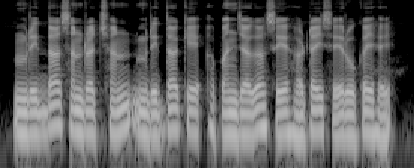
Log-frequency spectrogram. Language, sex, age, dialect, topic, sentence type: Magahi, male, 18-24, Southern, agriculture, statement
